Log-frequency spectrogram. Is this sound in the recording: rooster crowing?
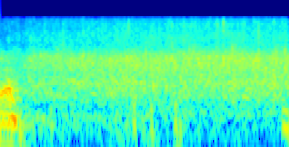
no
